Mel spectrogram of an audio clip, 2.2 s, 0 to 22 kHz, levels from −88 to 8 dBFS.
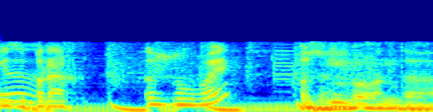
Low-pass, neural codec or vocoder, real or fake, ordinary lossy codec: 5.4 kHz; none; real; AAC, 32 kbps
